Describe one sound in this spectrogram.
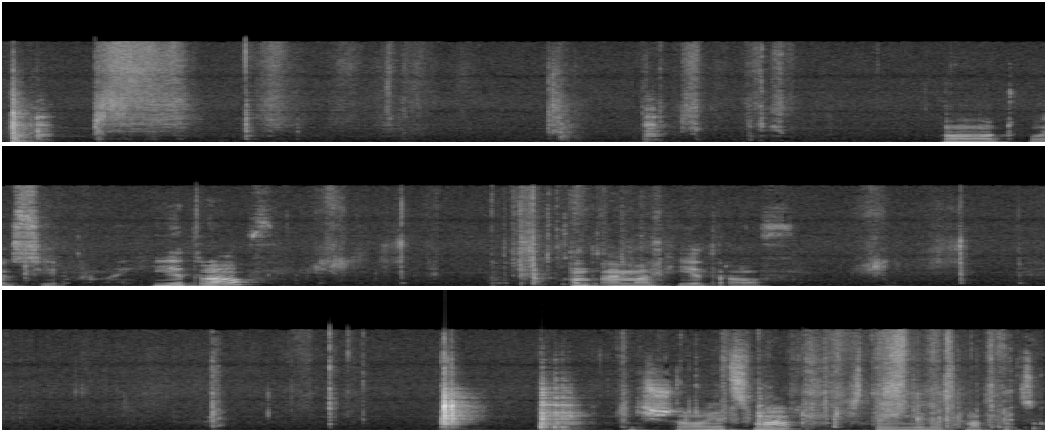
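Paper rustles and slides on a tabletop as it is handled.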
